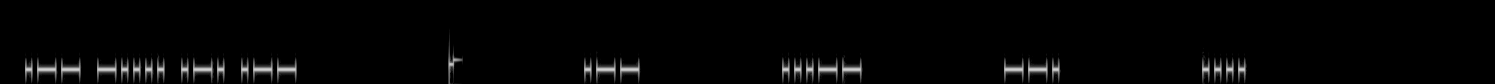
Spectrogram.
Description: Morse code, heard as a keyed tone, about 21 wpm, spaced as for 9 wpm, 700 Hz. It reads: W6RW W3GH
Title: USA Call Signs - 4 Characters - 8x Character Spacing - 20wpm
